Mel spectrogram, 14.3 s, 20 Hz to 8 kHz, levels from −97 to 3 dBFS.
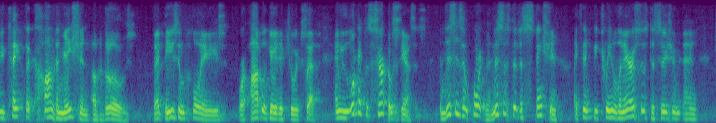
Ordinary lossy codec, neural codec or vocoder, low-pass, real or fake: Opus, 32 kbps; codec, 16 kHz, 1 kbps, FreqCodec, larger model; 7.2 kHz; fake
